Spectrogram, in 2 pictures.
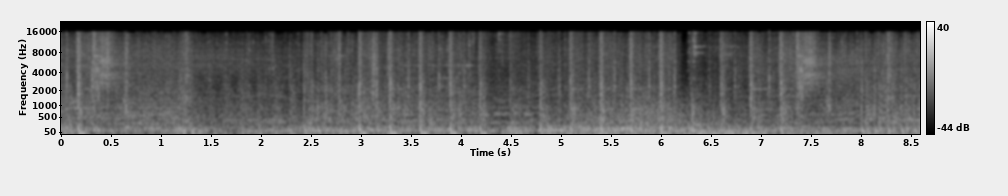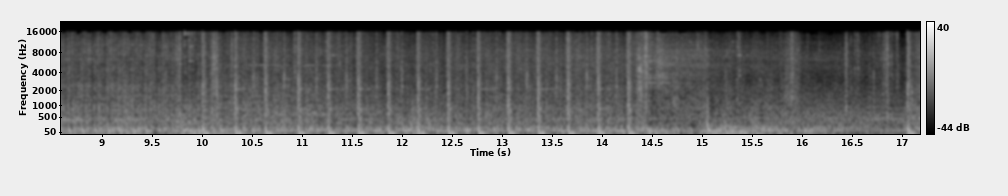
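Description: A heavy machine gun fires in rapid bursts.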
